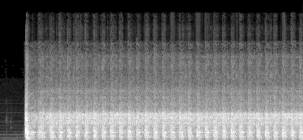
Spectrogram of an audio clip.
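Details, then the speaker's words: Subaru Impreza after full rebuild, first start attempt after three years, spark plugs next to check: starter spins the engine evenly about three beats a second but never fires; crank no-start. "well it's not starting okay I guess we're at the point now where we check spark plugs and whatnot"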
